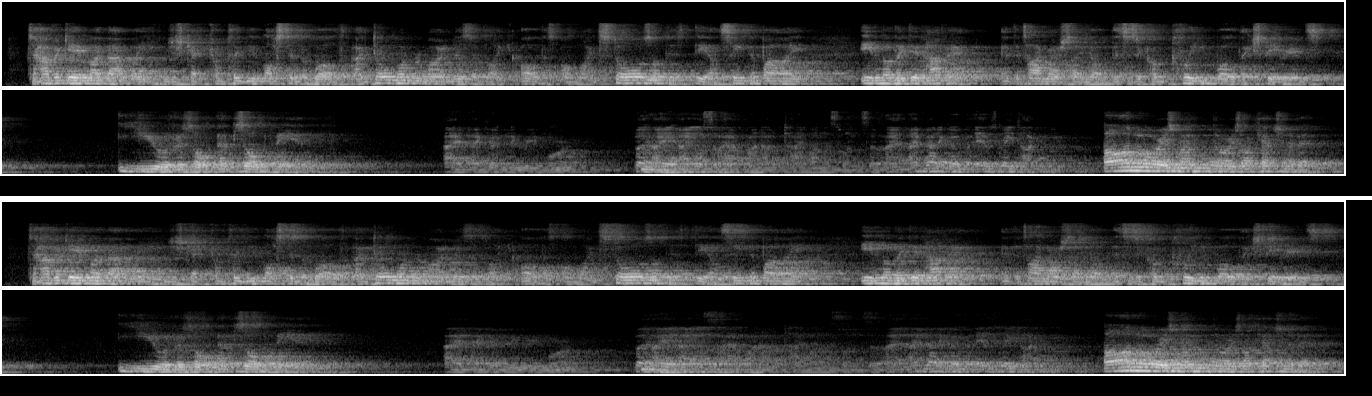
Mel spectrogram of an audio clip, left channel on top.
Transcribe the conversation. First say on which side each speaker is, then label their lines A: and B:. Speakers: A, on the left; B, on the left.
A: to have a game like that where you can just get completely lost in the world, I don't want reminders of like, oh, there's online stores or there's DLC to buy. Even though they did have it at the time, I was like, no, this is a complete world experience. You have absor- absorbed me in.
B: I I couldn't agree more. But
A: Mm.
B: I I also have run out of time on this one, so I I've got to go. But it was great talking to you.
A: Oh, no worries, man. No worries. I'll catch you in a bit.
